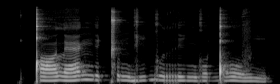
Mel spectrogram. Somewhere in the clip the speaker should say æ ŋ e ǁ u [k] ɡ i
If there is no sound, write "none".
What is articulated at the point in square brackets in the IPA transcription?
ŋ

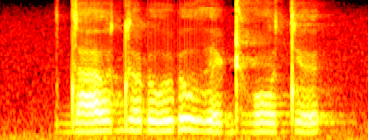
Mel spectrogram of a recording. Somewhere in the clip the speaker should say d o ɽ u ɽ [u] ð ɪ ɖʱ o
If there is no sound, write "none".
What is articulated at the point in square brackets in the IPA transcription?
u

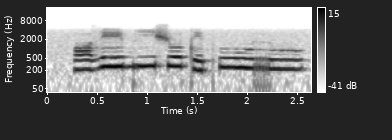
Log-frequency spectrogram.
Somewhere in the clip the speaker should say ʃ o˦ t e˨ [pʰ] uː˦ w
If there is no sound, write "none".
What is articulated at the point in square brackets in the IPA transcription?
pʰ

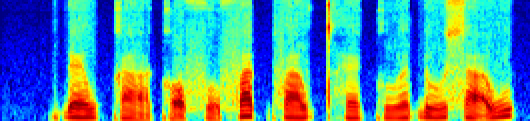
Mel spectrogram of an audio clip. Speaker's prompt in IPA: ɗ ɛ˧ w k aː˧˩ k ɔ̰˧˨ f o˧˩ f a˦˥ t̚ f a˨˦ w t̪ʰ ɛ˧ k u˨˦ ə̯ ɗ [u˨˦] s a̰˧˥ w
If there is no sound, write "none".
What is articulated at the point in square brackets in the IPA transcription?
u˨˦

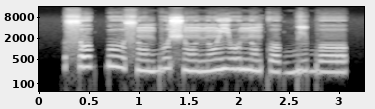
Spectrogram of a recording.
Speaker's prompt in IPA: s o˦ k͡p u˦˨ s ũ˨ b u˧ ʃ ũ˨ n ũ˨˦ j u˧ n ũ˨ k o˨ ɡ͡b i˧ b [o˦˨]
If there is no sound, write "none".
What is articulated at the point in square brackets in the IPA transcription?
o˧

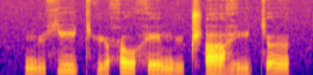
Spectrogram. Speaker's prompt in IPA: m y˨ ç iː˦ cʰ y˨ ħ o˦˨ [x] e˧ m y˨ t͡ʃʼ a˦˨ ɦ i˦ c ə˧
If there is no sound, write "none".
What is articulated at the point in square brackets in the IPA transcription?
h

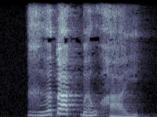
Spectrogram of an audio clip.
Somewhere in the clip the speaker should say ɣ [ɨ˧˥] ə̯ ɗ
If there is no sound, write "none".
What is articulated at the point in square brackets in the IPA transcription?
ɨ˧˥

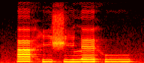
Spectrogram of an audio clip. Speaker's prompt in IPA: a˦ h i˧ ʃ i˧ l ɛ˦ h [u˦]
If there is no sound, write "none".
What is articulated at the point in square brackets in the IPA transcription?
u˦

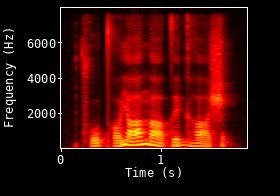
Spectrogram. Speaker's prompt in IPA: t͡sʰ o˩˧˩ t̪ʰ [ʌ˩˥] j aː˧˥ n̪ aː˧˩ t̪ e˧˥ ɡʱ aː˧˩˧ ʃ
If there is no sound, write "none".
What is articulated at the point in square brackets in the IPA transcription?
ʌ˩˥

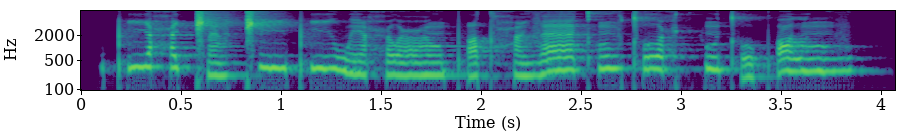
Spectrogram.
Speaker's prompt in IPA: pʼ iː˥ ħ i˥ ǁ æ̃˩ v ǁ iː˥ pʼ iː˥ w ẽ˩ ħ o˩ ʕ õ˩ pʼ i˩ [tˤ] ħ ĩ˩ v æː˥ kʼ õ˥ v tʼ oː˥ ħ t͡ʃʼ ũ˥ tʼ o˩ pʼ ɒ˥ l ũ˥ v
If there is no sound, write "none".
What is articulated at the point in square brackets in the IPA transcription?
tˤ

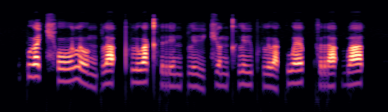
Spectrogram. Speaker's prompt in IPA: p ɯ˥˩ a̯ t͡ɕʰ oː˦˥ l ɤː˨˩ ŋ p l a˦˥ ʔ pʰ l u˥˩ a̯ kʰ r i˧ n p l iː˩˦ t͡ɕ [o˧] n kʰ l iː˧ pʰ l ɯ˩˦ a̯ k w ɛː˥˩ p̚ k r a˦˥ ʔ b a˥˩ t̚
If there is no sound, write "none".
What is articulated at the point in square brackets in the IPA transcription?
o˧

